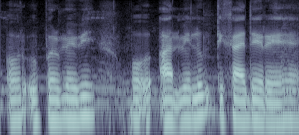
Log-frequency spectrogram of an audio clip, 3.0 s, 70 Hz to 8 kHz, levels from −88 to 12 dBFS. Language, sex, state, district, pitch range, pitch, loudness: Hindi, male, Arunachal Pradesh, Papum Pare, 115-125 Hz, 120 Hz, -16 LUFS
